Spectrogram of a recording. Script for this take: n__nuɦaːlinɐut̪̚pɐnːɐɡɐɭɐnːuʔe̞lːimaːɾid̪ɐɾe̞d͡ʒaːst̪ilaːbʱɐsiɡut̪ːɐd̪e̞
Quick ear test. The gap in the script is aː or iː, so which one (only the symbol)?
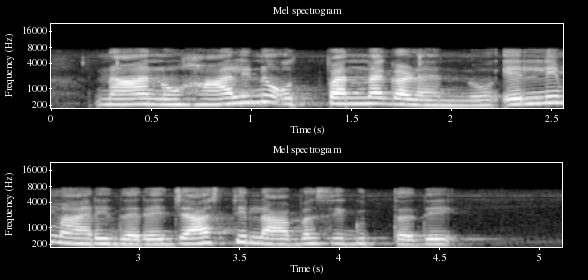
aː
